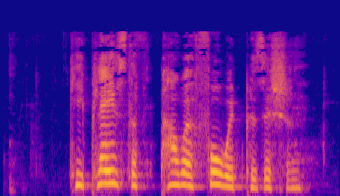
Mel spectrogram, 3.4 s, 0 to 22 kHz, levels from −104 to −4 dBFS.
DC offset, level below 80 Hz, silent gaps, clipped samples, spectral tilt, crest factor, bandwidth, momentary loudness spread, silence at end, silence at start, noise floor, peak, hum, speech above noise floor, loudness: under 0.1%; -70 dBFS; none; under 0.1%; -5 dB/octave; 18 dB; 11.5 kHz; 11 LU; 0.4 s; 0.7 s; -77 dBFS; -8 dBFS; none; 51 dB; -26 LUFS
